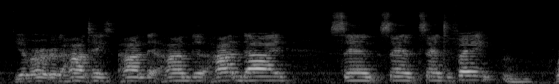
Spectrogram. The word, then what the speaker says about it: Hyundai: That's the correct pronunciation of how to say Hyundai. Some people say Hyundai, but the correct pronunciation is Hyundai.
